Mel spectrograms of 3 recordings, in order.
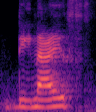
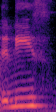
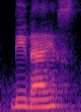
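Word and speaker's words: D-Nice: when he be like, D nice, say it correctly, D nice, I mean, he was like, Denise, she was like, Denise, he was like, say it correctly, D nice.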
